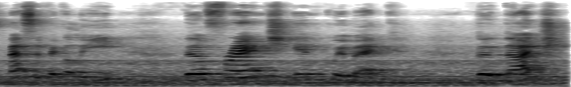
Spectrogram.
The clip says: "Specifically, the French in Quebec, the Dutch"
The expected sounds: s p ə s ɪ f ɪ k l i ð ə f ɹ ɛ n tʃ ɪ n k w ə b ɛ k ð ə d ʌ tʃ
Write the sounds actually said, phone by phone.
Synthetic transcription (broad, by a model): p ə s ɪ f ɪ k l i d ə f ɹ ɛ n tʃ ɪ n k w ə b ɛ k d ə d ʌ tʃ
